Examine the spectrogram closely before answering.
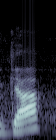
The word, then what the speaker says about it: Gast: Now here just north of StDenis le Gast, looks like Gast but it's pronounced Gast, the headquarters of the 347th Armoured was placed.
